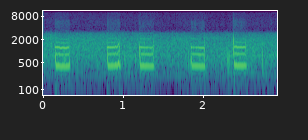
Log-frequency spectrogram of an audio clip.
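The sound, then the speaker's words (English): A Luxembourg telephone busy tone heard when dialing an overseas call to a busy number: five short, steady electronic beeps in a fairly regular on-off pattern, clear over a faint background hiss, with no voices. “When the number is busy, you will hear this tone.”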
